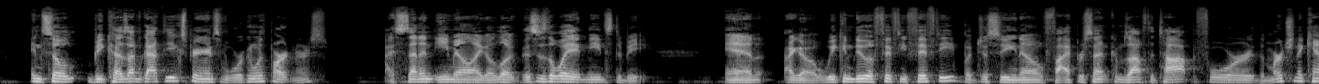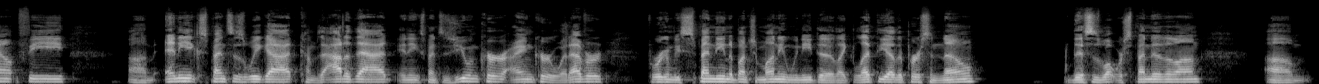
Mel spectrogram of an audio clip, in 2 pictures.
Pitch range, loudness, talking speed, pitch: 105-130 Hz, -19 LUFS, 210 wpm, 115 Hz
